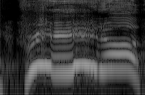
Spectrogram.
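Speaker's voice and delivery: high, loud movie war cry; Mel Gibson battle cry. Retold or imitated. Quoting the Braveheart hero's cry, high loud shout. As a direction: belt it like a hero charging into battle. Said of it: "when Mel Gibson says".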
